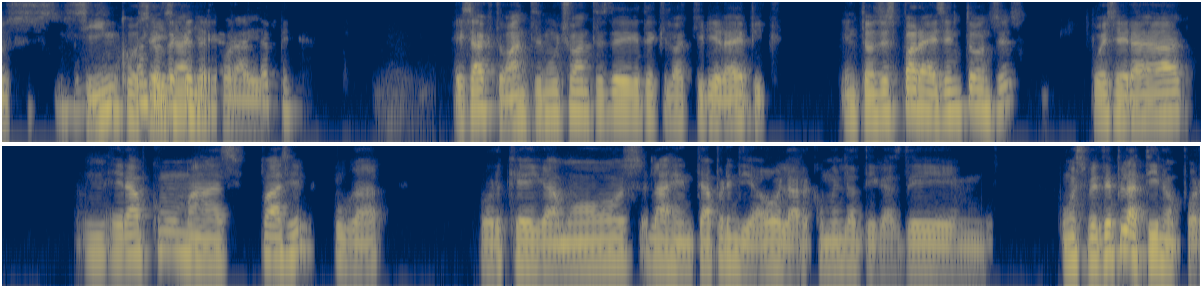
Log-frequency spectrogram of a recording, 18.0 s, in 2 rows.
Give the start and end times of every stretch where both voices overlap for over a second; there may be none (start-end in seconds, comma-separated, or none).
0.5-2.0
